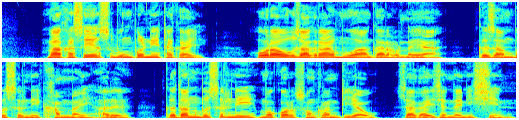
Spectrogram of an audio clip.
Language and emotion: Bodo, neutral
